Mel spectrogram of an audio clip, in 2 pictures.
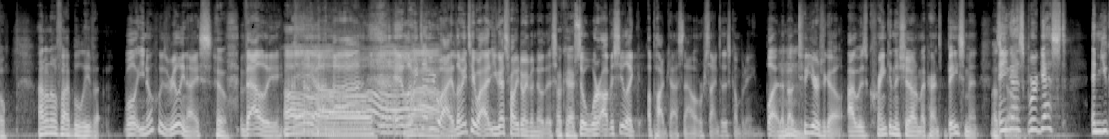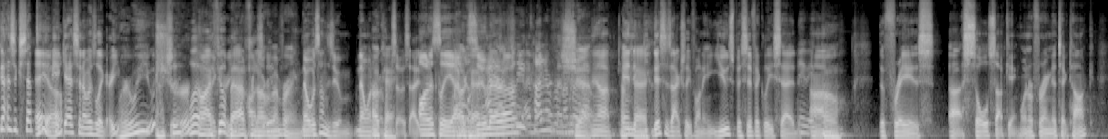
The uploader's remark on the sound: We’re live from Guy Fieri's Tequila Cocina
